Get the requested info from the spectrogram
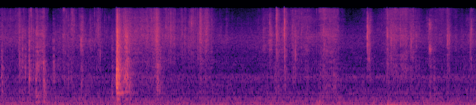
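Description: Foil trading-card packs being handled and set down on a table: light scattered taps and clicks, with one sharp click about a second and a half in, over a low steady hum.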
